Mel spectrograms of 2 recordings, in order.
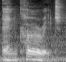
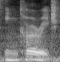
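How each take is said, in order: First: The first syllable begins with an 'e' vowel. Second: The first syllable begins with an 'i' vowel. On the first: The speaker calls it wrong. "a lot of Hong Kong people use n, like encourage" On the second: The speaker calls it right. "It's encourage"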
